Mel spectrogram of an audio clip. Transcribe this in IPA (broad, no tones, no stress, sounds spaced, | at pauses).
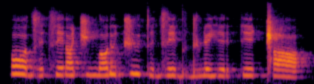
ɔ d͡z ɪ t͡s e ɾ ɒ t͡ʃ ɪ n̪ ɔ ɾ ʉ t͡ʃ ʉ t̪ ɪ d͡z e d̪ ə d ʉ ɳ e j ɪ ɾ ɪ k e ǁ ɒ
